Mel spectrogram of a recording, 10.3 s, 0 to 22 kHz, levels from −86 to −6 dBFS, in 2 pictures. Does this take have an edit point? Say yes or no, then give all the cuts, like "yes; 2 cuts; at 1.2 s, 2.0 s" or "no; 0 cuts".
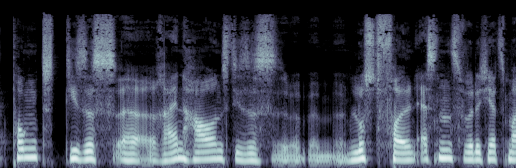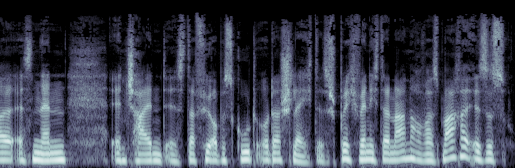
no; 0 cuts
